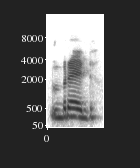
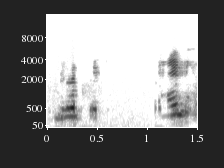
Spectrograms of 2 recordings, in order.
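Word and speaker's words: bread: का साउंड आना चाहिए लेकिन ए जो हमारा रूल कह रहा है कि ए हमारा साइलेंट होगा जब कॉम्बिनेशन ए और ए का होगा तब तो इसको क्या पढ़ेंगे हम ब्रेड ब्रेड ड्रेड हेड हेड स्प्रेड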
